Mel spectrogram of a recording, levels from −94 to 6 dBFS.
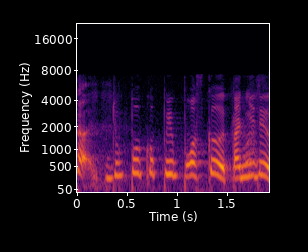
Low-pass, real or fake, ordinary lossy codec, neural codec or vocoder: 7.2 kHz; real; none; none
